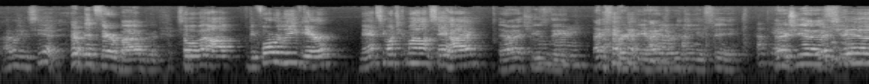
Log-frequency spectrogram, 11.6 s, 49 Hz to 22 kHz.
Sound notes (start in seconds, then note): 7.9 laughs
